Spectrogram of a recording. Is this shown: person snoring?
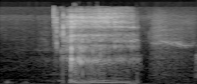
yes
